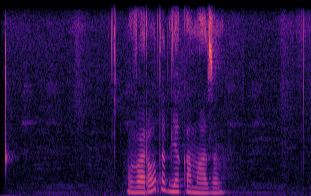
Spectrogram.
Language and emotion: Russian, neutral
